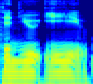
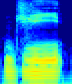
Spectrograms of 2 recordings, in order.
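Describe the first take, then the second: First: It is said fully as three separate words. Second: It is said quickly, squeezed into one syllable.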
